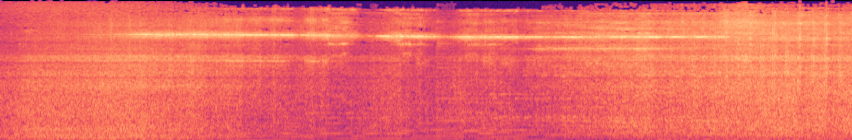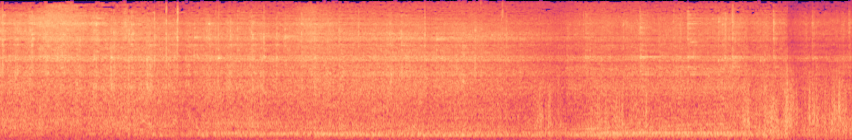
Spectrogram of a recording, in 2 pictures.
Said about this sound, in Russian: Люблю стук поезда.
